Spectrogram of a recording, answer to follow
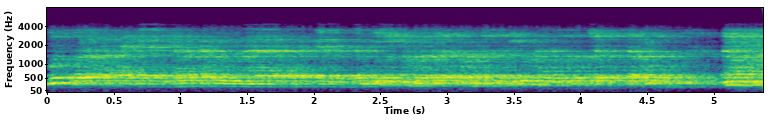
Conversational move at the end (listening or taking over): listening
